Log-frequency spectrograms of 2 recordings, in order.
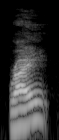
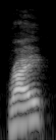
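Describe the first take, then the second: The two takes are said the same way.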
